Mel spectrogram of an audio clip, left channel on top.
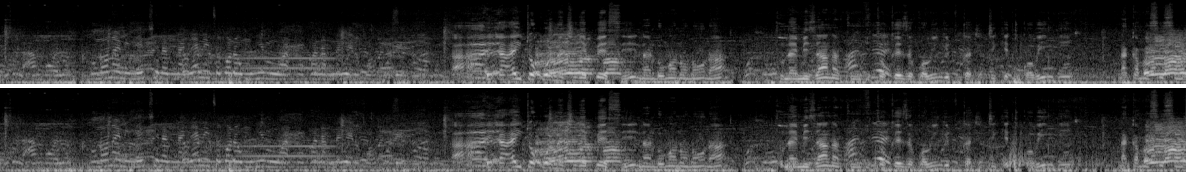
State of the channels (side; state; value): both; normal; correlation 0.52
